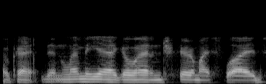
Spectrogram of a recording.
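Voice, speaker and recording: A man's voice: lowish voice, a little fast, gravelly. Man presenting over a tinny video call. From Portugal. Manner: relaxed, conversational, loosely paced. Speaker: panel speaker. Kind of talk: online lecture presentation.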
